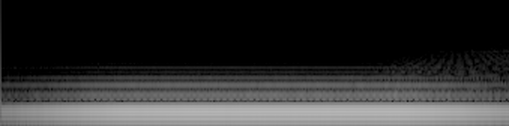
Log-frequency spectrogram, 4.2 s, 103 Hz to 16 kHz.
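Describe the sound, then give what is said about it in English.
A steady, low pure tone hums alone for about four seconds, swelling in gently at the start and tapering slightly at the end, with no voices or other sounds. “First, let's listen to what the 180 total degrees contained in a triangle sound like.”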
